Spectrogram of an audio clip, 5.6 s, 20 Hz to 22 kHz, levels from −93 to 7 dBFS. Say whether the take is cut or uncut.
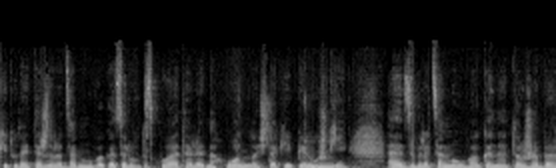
cut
